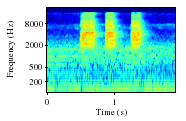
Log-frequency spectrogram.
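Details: Greater green leafbird, singing in a rolling, frenzied style, utters three loud harsh rasping notes spaced about a third of a second apart, with low background hum.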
